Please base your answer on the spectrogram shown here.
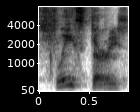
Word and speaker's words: Schlichter: And then finally, Wolf 58 says, Art Schlichter, pronounced Schlichter. I'm sorry. Schlichter, yeah.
